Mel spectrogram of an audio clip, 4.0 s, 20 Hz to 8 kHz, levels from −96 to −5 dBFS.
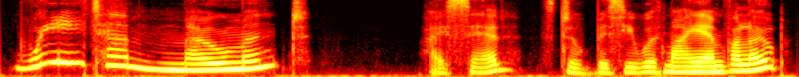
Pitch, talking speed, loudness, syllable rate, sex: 230 Hz, 150 wpm, -17 LUFS, 5.2 syllables/s, female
